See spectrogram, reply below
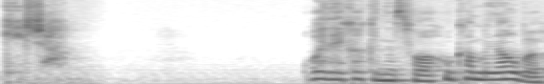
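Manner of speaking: half-whispered under the breath. Retelling what he asked about the big family meal: imitating Rashad half-whispering. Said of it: "he was whispering like".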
